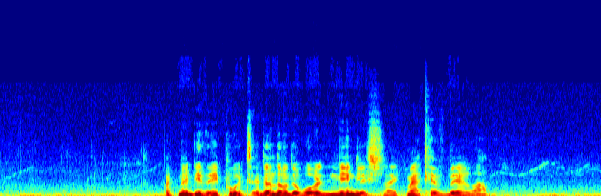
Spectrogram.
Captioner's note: hebrew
